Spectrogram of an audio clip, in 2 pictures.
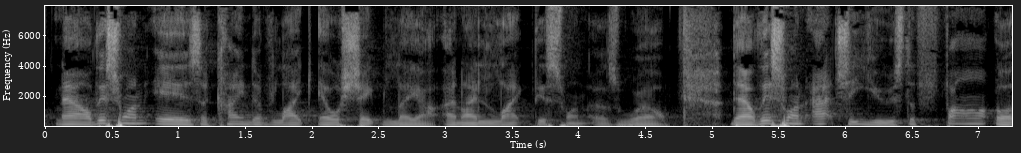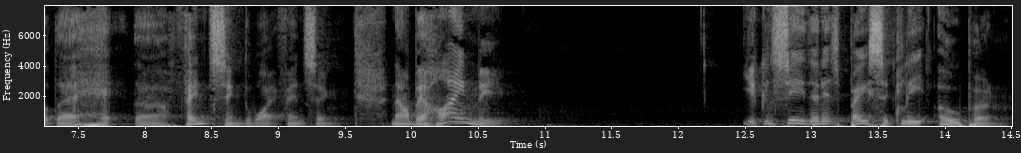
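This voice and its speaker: Man, live stream host, casual gaming commentary, chatty, repetitive phrasing, medium pitch. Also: expressive, normal speed, dark tone. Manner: chatty, repeats phrases, moves between chat and game.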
